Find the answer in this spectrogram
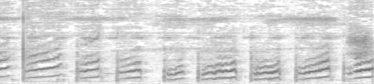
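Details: Calling for a mate, a female red junglefowl utters a steady series of eight or so plaintive, rising, harmonic yelps, roughly two per second, each sliding upward before breaking off.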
